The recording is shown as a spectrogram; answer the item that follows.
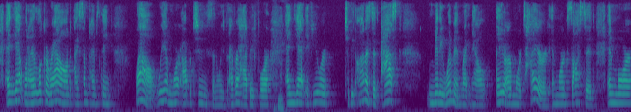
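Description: This woman has a normal speaking voice at medium pitch. She talks at a fairly quick pace with ordinary pitch variation. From Taiwan, raised in the United States from age four. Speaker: author and artist. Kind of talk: interview.

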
